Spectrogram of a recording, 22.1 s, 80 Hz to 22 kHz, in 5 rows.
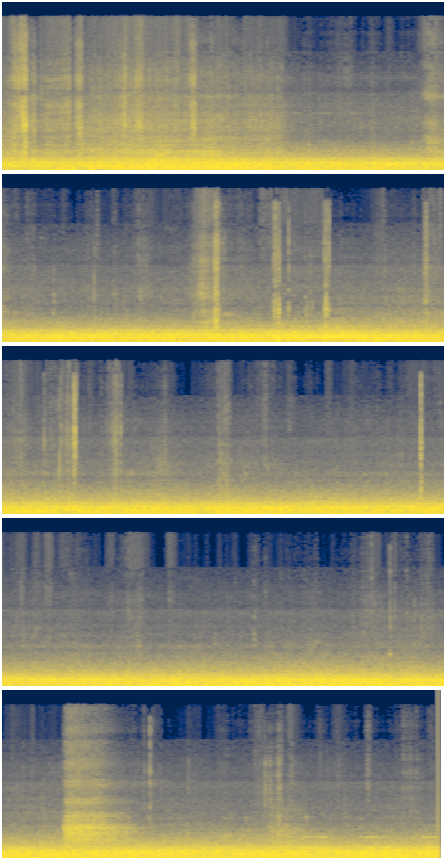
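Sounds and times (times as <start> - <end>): traffic engines rumbling: 0.0 - 22.0
air hiss: 18.3 - 19.2.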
